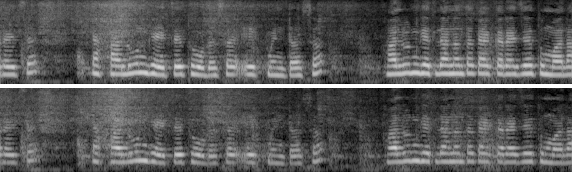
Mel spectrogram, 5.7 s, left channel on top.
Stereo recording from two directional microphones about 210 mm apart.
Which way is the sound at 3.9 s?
45° left (ahead or behind).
